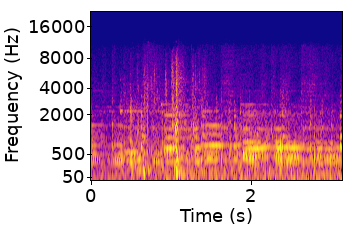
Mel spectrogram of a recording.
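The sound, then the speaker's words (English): A door swings shut with a single solid knock about a second in, set against a steady, busy background of tonal sound and room noise. “I'm shutting the door.”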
